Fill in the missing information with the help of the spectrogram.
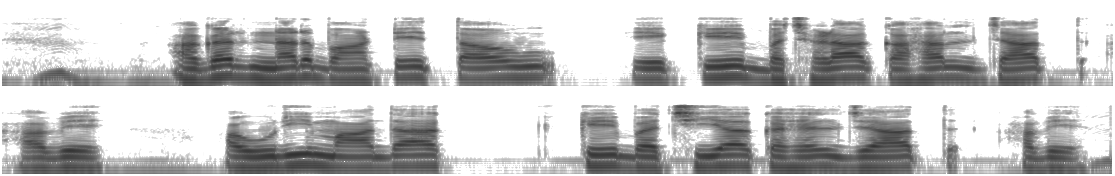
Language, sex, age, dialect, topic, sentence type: Bhojpuri, male, 18-24, Northern, agriculture, statement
